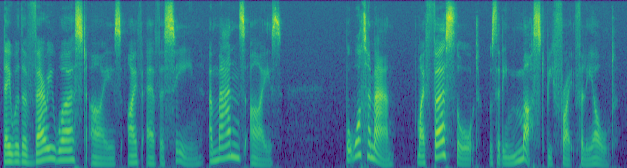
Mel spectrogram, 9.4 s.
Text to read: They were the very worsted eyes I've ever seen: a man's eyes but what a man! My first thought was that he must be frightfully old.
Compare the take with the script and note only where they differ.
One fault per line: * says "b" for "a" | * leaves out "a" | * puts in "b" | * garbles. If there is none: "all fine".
* says "worst" for "worsted"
